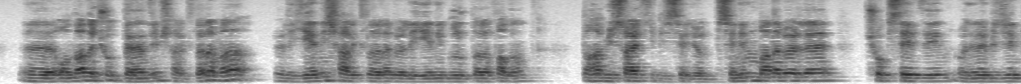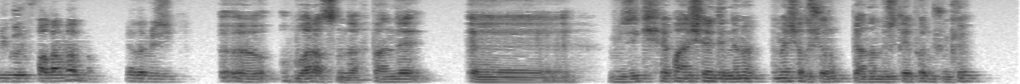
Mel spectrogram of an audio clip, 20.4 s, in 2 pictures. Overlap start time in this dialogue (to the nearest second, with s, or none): none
